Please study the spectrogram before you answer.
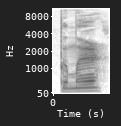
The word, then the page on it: pwmvr: Apatani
